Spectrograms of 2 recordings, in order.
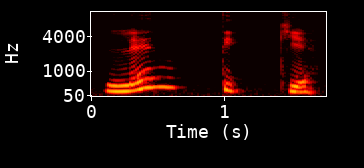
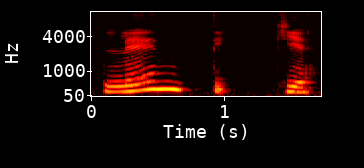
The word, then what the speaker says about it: lenticchie: Lenticchie. Lenticchie. So notice the CH, I, does the sound chi.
